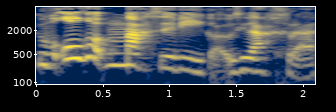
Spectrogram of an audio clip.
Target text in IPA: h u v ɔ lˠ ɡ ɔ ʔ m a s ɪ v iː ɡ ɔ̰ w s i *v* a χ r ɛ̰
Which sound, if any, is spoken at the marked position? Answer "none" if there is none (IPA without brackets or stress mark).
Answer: ð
